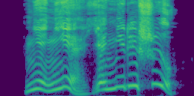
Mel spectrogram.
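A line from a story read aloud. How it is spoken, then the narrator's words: Exclaimed. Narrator (Russian): воскликнул Саня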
